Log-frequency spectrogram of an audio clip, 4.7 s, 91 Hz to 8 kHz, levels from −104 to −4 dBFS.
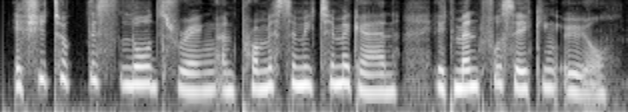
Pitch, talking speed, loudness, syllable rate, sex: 245 Hz, 205 wpm, -17 LUFS, 5.5 syllables/s, female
